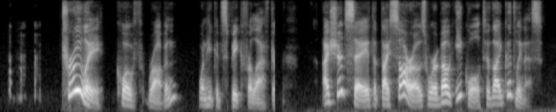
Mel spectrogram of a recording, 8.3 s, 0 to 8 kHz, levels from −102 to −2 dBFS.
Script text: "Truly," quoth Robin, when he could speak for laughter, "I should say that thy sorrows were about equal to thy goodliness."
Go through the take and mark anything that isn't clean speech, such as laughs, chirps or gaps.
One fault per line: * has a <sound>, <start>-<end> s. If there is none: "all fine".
* has a laugh, 0.1-0.6 s
* has a dropout, 4.1-4.2 s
